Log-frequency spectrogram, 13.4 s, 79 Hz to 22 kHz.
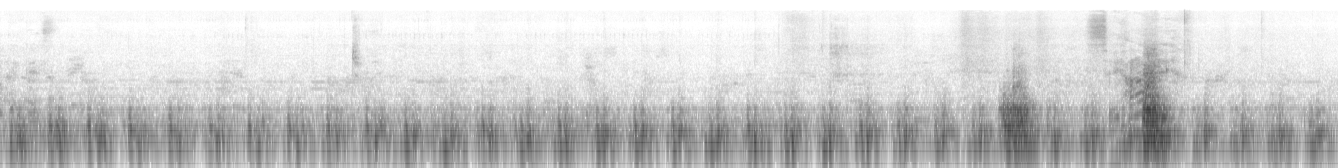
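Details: Fetal heartbeat on a Doppler monitor at about 37 weeks (mother unsure of the exact week) while the baby has hiccups: fast, steady swishing pulses at about 140 a minute through a rushing background.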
